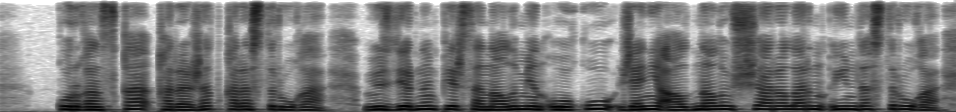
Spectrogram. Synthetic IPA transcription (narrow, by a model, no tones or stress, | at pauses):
qʰo̞ɾʁɑnəsqɑqʰɑɾɑʒɑt̪qʰɑɾɑst̪əɾuʁɑwɵzd̪e̞ɾɪnɪŋpʰʲe̞rso̞nɑlˠəme̞nwo̞quʒæne̞ɑlˠd̪ənɑlˠuʃɑɾɑlˠɑɾənʊjəmd̪ɑst̪əɾuʁɑ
